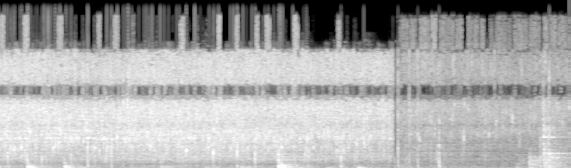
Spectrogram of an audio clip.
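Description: Curry powder stirred into hot frying oil in a pan for a plantain dish, giving a loud, dense continuous sizzle close up, with occasional scraping stirs that ease slightly toward the end.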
